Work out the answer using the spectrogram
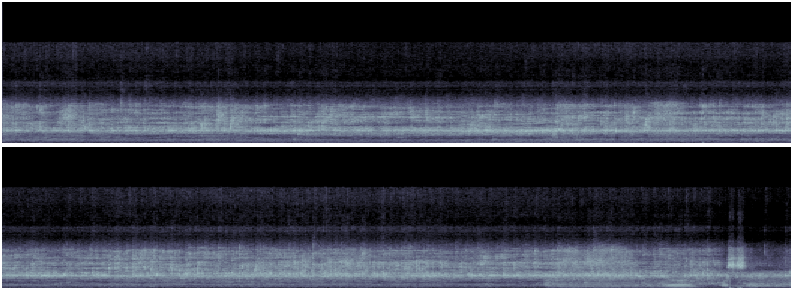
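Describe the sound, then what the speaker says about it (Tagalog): Water pours hard and steadily into a Daewoo automatic washing machine drum, a loud continuous rushing hiss filling the whole stretch, with a brief rattle near the end. "Kaya may lakas ng pasok ng tubig niya."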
